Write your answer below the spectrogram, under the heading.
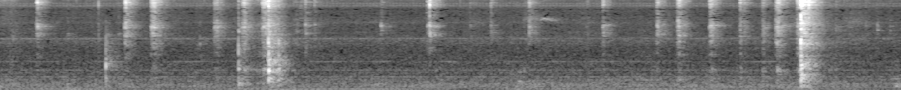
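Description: A vegetable peeler scraping a carrot and kitchen scissors snipping a hot dog: a scatter of light clicks and scrapes, with a louder knock nearly three seconds in and a sharper, louder one near the end.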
